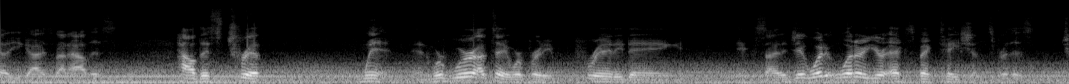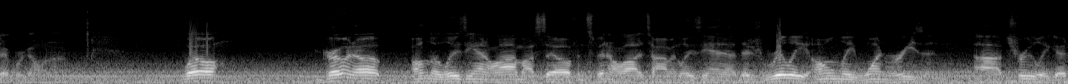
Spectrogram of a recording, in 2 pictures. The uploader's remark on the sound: Recording from our truck.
